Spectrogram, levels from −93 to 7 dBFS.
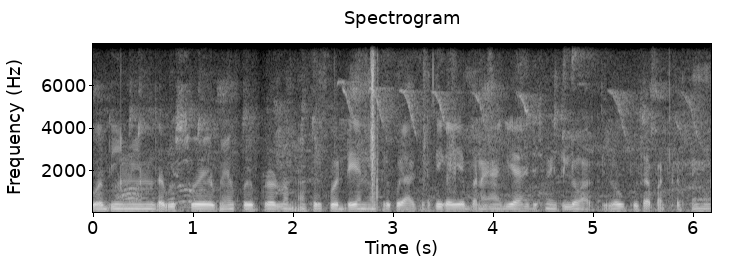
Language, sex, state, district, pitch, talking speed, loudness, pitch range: Hindi, male, Bihar, Kishanganj, 100 Hz, 165 wpm, -18 LUFS, 95-100 Hz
